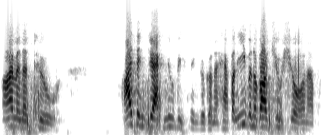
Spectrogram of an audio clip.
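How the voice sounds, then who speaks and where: A woman's voice: mid-range voice, fairly quick, breathy edge, lo-fi sound, lightly acted. A woman playing an uneasy, earnest young informant, hesitant and confiding in old radio drama style. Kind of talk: 1940s-50s radio drama acting. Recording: thin, noisy old radio recording.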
